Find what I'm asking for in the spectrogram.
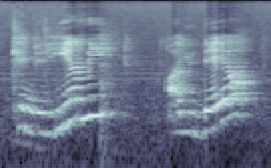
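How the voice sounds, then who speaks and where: In a put-on character voice, a woman speaks at a high pitch with a slight echo. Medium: read story.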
